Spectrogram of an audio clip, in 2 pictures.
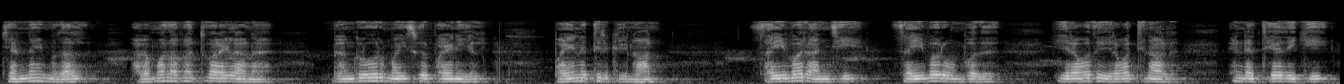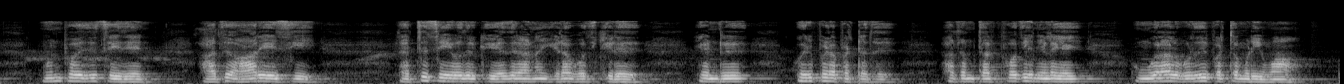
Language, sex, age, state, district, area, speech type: Tamil, male, 60+, Tamil Nadu, Viluppuram, urban, read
